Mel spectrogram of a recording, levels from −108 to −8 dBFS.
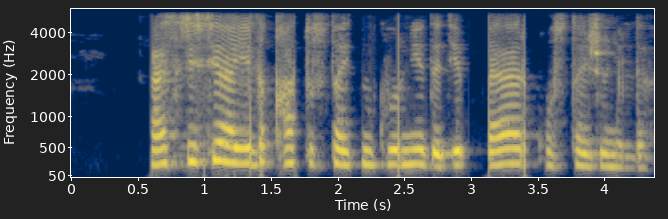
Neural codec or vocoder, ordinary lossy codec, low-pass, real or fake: none; none; 5.4 kHz; real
